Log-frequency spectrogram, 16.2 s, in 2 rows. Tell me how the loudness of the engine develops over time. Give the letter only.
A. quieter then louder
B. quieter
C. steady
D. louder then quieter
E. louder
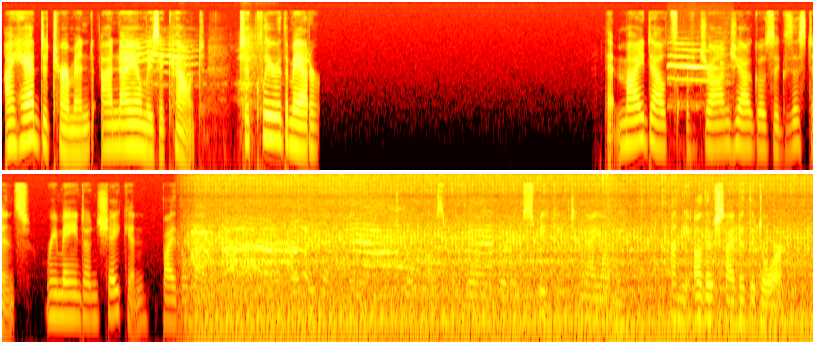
C.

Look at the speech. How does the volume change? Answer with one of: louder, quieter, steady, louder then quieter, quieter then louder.
quieter then louder.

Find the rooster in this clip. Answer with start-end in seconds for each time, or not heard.
9.9-11.2.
